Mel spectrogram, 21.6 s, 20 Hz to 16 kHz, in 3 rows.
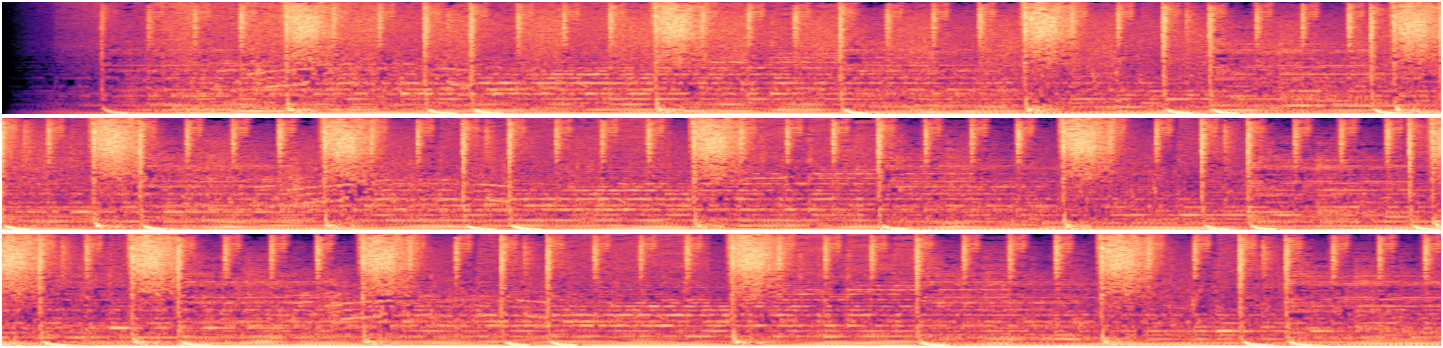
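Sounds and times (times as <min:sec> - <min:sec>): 
lounge music: 0:00.2 - 0:21.5.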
